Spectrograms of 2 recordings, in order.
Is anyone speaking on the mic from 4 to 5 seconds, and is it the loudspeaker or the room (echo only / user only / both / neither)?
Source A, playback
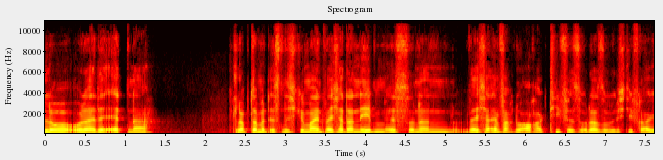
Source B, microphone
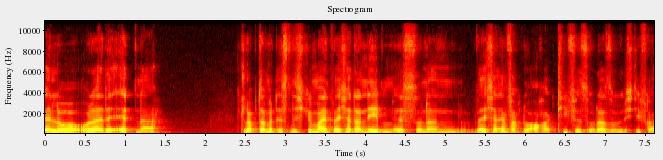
echo only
